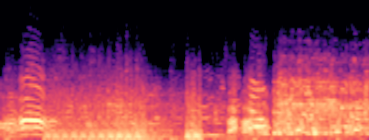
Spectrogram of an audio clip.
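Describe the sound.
Gunfire breaks out amid tense shouting voices, with sharp bursts of shots cutting through and overlapping the raised speech in a chaotic exchange.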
